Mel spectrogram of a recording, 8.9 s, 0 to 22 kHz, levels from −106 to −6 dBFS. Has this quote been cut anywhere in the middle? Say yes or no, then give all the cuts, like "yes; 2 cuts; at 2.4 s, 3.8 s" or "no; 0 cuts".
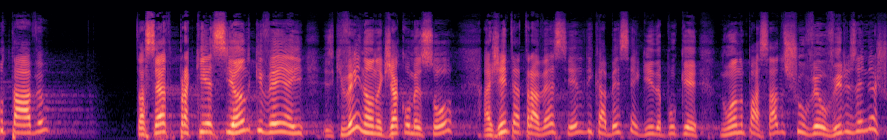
no; 0 cuts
